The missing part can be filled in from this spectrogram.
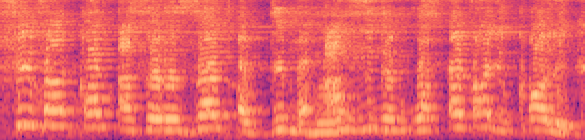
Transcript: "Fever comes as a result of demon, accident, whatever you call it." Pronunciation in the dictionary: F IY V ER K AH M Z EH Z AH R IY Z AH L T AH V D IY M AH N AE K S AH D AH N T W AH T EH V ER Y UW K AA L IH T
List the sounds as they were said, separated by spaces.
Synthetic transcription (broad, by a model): F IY V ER K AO M AA S AH R IY Z AH L T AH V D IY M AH AA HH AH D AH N W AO T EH V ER Y UW K AA L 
